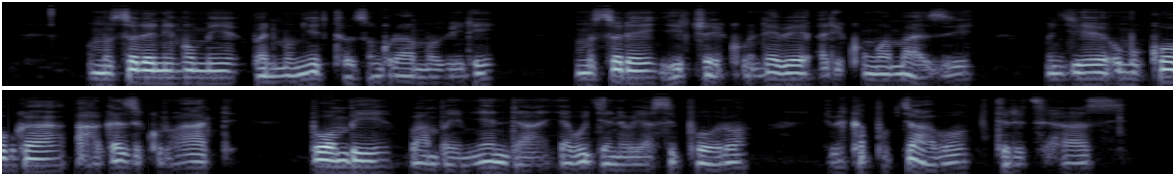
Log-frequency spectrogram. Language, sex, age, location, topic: Kinyarwanda, male, 18-24, Kigali, health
